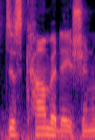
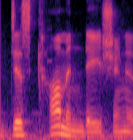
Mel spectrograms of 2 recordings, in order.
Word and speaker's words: discommendation: And of course, Michael Dorn, you know, with all respect to him, he mispronounces the word as discommodation, which he does, I think, for the whole rest of the series. Whenever he refers to it, it's actually discommendation is what it is.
